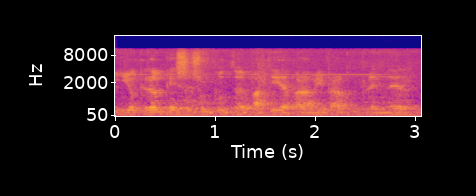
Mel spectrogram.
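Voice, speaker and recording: Loud background noise and audible room echo surround this recording. A man talks at a fairly quick pace. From Spain and England. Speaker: journalist and writer. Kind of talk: panel discussion. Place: hall.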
